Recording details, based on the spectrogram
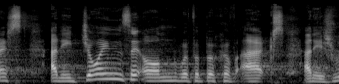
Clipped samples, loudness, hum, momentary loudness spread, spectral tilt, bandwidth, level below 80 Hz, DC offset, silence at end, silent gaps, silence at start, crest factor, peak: under 0.1%; -25 LUFS; none; 6 LU; -3.5 dB/octave; 18 kHz; -68 dBFS; under 0.1%; 0 s; none; 0 s; 22 dB; -2 dBFS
